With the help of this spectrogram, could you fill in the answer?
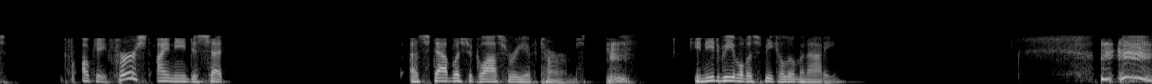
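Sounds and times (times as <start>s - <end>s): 
speech: 0.8s - 2.4s, 4.1s - 8.5s, 11.0s - 11.5s
person clearing throat: 6.1s - 6.4s, 11.0s - 11.5s.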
